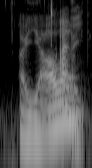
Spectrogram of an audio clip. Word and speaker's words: Ayala: A-Y-A-L-A. Ayala? Ayala? – I would say Ayala, because I knew someone whose last name was Ayala. – Wow, okay. – So I'm going to say that is the pronunciation.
